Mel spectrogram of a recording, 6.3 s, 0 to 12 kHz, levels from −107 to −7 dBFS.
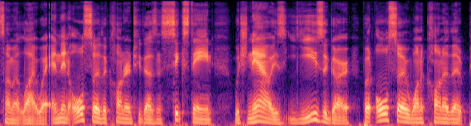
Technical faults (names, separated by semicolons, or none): none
